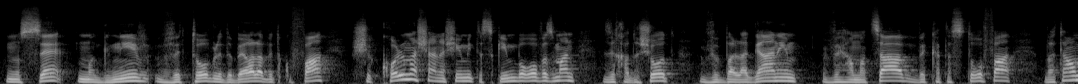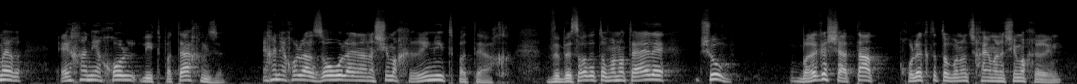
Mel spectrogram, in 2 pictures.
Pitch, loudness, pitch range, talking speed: 155 Hz, -24 LUFS, 120-185 Hz, 130 wpm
